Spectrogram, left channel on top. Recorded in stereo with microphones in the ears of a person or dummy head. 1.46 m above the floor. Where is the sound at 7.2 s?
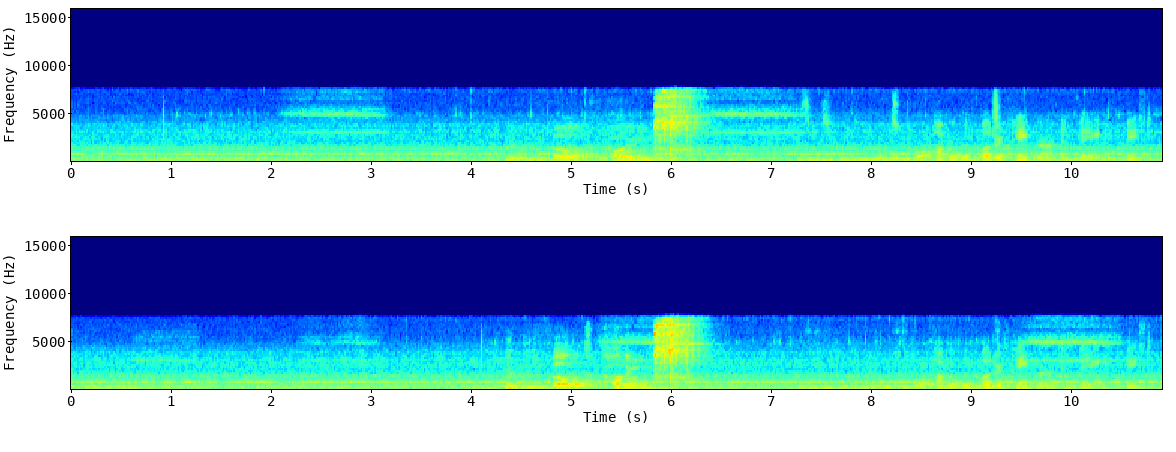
80° left, 3 m.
